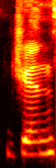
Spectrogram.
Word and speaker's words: Gin: fast Feast repeat by jyn Stevens jyn spelled like the drink g i n I don't know if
